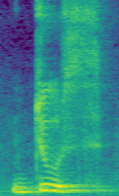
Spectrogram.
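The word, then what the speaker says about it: juice: उसी तरीके से जूस में आई लेटर साइलेंट है।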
